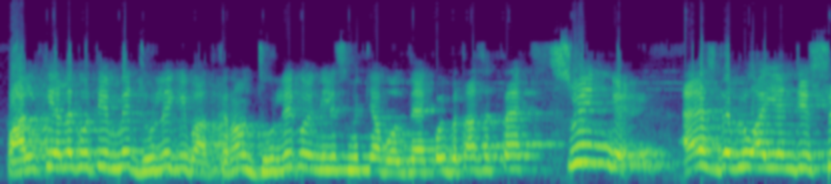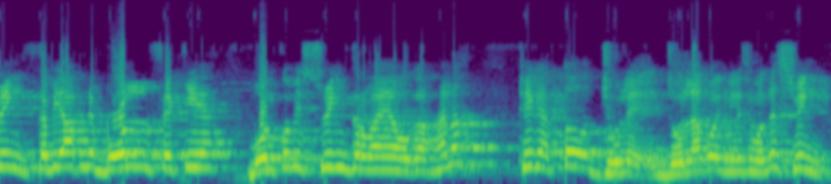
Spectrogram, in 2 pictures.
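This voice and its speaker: A man's voice: very high voice, brisk, a little mellow. A man teaches English vocabulary to children, repeating each word and asking the class to call it back. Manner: repetitive call-and-response questioning. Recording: echoey muffled room recording.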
